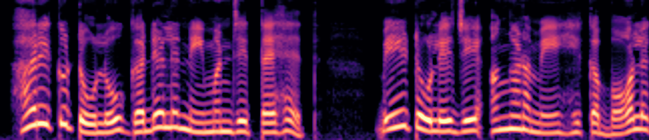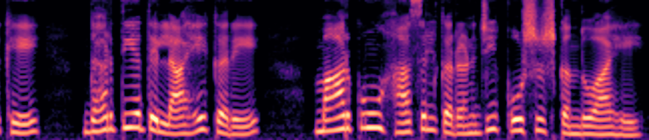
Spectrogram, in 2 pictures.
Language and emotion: Sindhi, neutral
